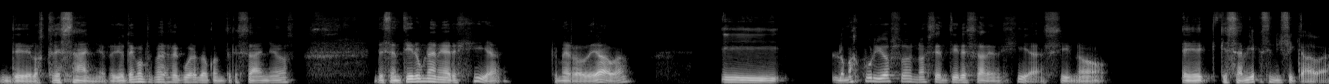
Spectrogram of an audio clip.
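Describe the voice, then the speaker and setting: A man with a Canarian accent speaks in a fairly low voice at a fairly slow pace, with lively intonation. He leaves long, frequent pauses against a quiet background. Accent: Canarian Spanish, clear. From Canary Islands, Las Palmas de Gran Canaria. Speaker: regression therapist and author. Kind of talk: interview conversation.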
